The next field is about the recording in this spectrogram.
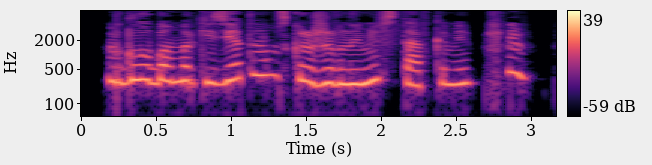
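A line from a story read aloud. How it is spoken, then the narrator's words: Giggling. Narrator (Russian): ответила Роза, хихикнув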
